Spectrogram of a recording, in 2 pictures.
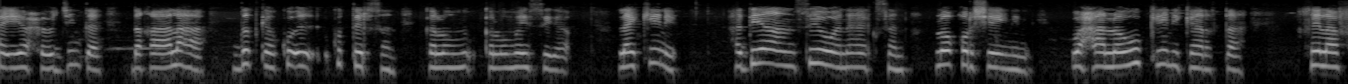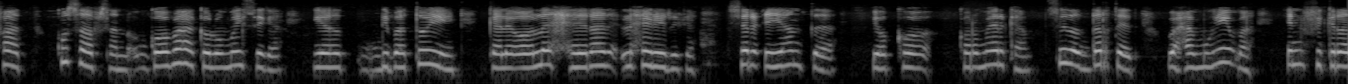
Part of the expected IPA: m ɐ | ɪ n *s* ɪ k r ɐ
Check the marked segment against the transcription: incorrect: f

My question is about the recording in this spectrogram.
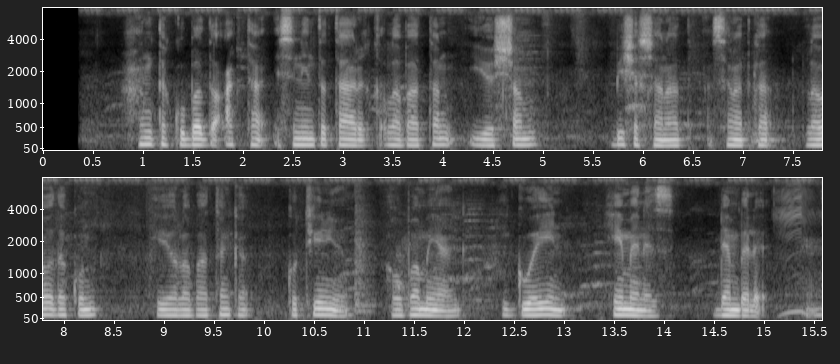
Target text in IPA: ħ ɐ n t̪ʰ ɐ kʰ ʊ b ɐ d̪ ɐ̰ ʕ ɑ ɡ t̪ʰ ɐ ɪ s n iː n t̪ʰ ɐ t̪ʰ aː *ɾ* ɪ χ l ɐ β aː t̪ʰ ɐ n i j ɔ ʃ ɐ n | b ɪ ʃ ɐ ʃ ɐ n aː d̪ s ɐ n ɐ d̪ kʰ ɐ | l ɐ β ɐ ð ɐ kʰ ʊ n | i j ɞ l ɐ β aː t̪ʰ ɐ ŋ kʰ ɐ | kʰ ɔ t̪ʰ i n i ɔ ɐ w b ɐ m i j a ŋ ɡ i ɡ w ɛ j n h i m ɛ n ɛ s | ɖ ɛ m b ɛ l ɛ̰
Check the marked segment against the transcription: correct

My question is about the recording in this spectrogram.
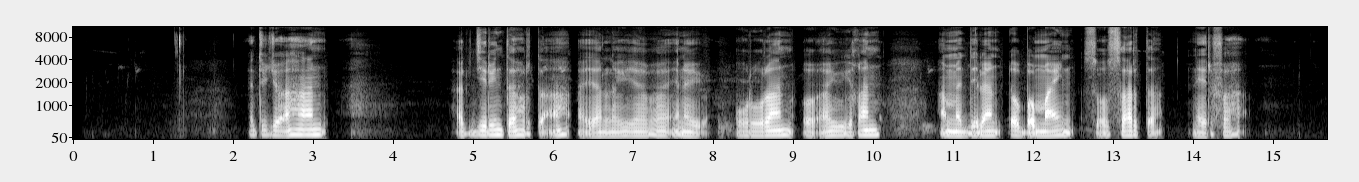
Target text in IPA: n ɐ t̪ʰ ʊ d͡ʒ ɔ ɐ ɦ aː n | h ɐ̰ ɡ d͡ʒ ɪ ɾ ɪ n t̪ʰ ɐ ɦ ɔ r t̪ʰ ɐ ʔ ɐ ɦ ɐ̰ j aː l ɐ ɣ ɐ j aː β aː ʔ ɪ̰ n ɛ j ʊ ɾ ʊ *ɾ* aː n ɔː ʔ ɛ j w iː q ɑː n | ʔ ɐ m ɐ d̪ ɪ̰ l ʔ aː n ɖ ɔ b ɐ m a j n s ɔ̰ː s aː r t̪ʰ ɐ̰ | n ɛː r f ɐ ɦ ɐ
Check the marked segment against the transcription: correct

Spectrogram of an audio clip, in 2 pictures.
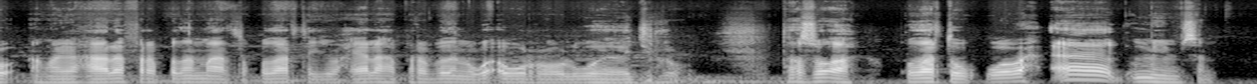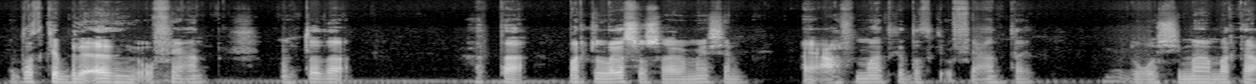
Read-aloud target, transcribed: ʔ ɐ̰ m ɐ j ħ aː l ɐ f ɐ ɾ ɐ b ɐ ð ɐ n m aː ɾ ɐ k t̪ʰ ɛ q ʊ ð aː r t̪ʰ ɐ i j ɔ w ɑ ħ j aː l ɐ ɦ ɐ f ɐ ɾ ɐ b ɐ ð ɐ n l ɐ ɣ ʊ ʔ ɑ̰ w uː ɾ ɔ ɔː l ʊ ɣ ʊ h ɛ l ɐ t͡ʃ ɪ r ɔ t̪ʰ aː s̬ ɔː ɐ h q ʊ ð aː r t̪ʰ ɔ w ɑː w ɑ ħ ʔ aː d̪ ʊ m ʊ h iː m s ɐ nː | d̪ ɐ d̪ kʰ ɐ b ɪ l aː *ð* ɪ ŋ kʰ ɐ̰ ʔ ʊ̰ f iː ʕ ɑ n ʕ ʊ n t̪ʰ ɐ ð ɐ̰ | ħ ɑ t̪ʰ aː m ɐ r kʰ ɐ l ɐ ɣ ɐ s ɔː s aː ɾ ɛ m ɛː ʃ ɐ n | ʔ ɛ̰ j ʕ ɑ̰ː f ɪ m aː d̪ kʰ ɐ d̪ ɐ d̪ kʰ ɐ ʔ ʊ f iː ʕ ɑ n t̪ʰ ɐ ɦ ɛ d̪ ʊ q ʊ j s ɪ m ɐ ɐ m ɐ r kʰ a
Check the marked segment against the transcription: correct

